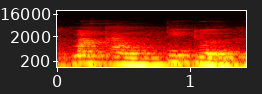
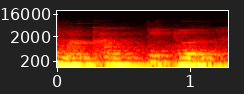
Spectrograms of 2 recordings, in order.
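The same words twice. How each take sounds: The two takes are said the same way.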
